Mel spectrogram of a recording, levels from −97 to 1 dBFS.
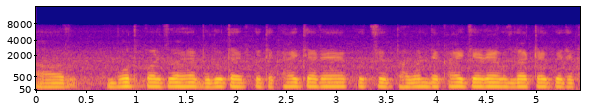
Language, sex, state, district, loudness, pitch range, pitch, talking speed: Hindi, male, Bihar, Katihar, -17 LUFS, 130-135 Hz, 135 Hz, 255 wpm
